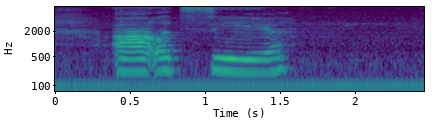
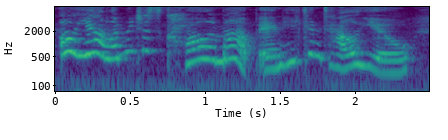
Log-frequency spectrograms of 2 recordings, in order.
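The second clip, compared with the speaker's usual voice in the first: high, fast mock-agreeable voice; put-on breezy sarcasm, pitched up; sarcastic mock quote; 11 semitones higher, 3 dB louder, faster than usual. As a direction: rattle it off high-pitched, mockingly eager. Sarcastically acts out a hypothetical reply.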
